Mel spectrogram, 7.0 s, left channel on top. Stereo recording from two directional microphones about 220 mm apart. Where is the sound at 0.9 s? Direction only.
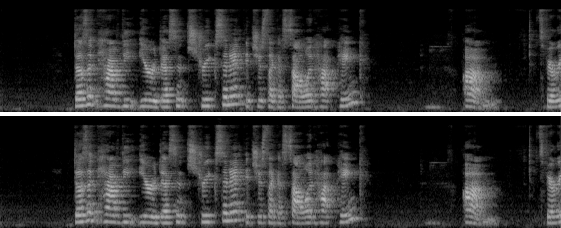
10° right (ahead or behind).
